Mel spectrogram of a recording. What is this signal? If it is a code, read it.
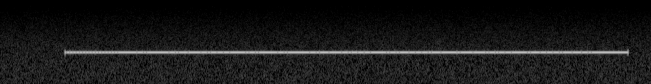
PSK31 (31.25 baud), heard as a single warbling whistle, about 1700 Hz.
